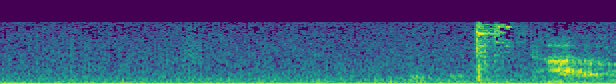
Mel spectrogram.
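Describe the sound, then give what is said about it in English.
A wine glass drops and shatters in one sharp crash, followed by a brief scatter of tinkling shards, against a steady low hum and faint hiss. “That's the second wine glass Valcour has dropped in an hour.”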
